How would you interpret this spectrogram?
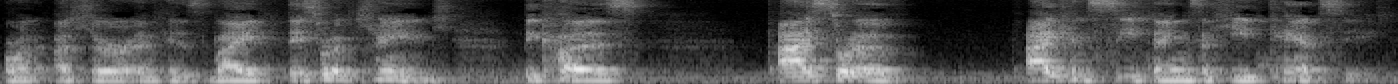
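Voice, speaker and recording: A man's voice: medium pitch, takes it slowly, slight background noise. A man in his forties, a playwright being interviewed, talking in a thoughtful, reflective way with lots of "like" fillers while sitting in a bathtub. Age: 40s. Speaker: guest playwright. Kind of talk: candid interview talk. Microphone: far camera. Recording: echoey bathroom, mic at a distance.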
